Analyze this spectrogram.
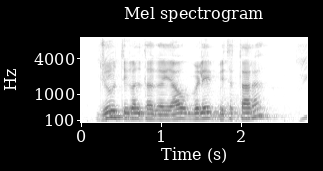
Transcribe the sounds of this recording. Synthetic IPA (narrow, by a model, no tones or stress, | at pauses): d͡ʒuːt̪iɡɐɭd̪aːɡɐjaːʋɐbeɭebit̪ʰɐt̪ːaːɾɐ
